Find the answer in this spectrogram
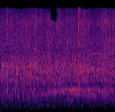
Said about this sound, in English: Well, Senator Cruz, thank you so much. I wish you could hear all the people clapping and cheering for you. They're standing for you because they love you and they appreciate you.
